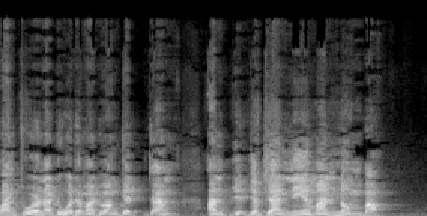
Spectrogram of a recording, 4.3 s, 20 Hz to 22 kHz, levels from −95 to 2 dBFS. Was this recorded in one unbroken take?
yes; 0 cuts

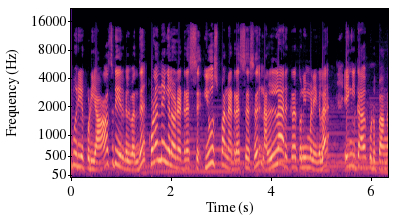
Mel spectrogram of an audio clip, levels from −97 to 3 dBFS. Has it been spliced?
yes; 1 cut; at 1.5 s

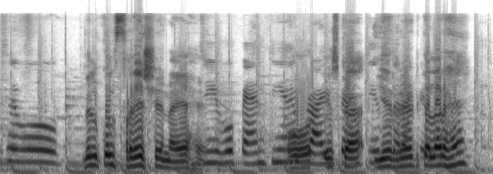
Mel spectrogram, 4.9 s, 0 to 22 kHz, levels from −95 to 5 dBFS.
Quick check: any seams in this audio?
no; 0 cuts

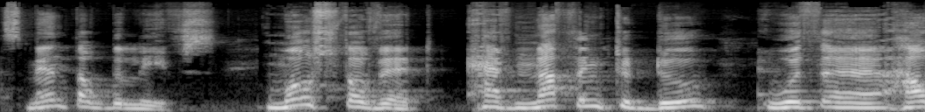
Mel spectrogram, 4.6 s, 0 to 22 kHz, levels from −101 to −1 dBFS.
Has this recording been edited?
yes; 3 cuts; at 1.2 s, 2.2 s, 3.8 s

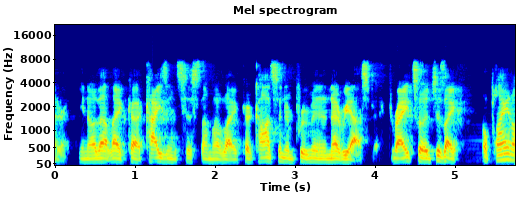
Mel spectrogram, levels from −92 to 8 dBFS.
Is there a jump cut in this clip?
no; 0 cuts

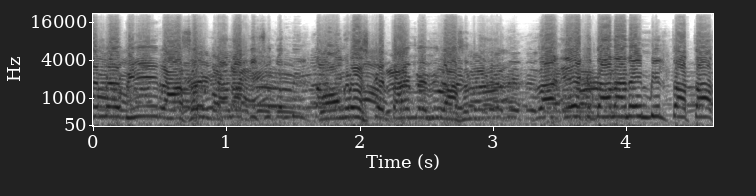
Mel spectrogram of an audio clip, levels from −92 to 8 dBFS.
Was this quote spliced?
no; 0 cuts

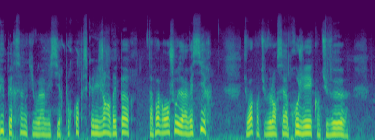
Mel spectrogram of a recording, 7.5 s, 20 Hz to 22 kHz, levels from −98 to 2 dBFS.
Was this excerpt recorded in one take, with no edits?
no; 1 cut; at 2.7 s

